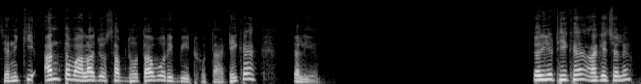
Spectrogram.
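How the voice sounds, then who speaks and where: A high-pitched man teaching a grammar lesson for an entrance exam. He repeats each rule several times and keeps asking the class whether it is clear. The sound is dry and close, with almost no room echo. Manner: repeats key phrases, asks the class "clear?"; rises in pitch and loudness when explaining examples.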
